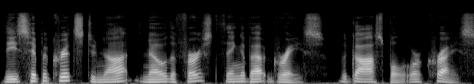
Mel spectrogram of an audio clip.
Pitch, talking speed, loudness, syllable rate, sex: 125 Hz, 175 wpm, -20 LUFS, 4.7 syllables/s, male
